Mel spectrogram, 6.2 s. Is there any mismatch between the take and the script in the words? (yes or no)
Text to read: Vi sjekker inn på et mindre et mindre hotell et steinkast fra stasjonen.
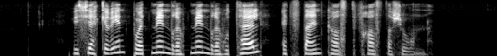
no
